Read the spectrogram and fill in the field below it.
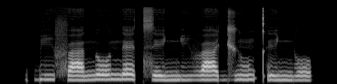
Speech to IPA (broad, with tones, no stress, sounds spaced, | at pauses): ɓ i˨ f a˨ n o˦ n ɛ˦ t͡s e˨ ɲ i˨ β a˦ d͡ʒ ũ˦ kʼ ɪ˦ ɲ o˦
